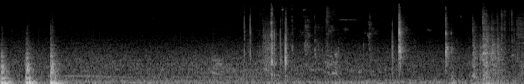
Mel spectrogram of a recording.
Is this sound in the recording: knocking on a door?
yes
